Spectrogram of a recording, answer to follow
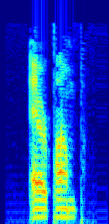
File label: "airpump", English; nouns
